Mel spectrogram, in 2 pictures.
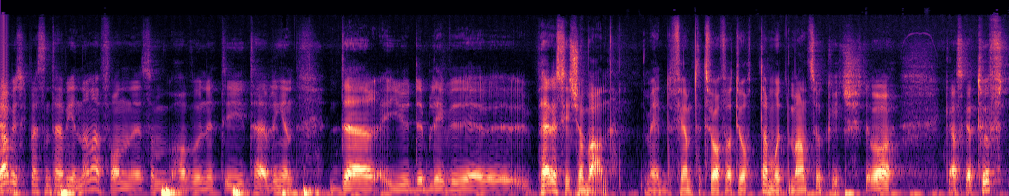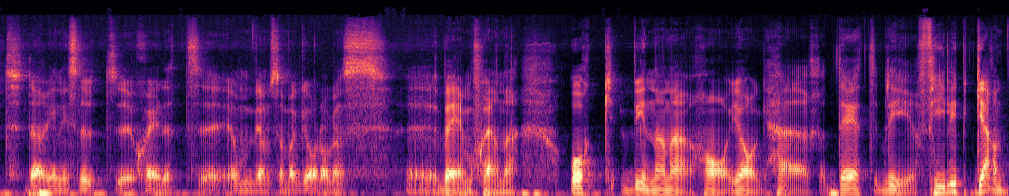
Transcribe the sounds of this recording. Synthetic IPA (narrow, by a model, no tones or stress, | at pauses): jɑːvɪskḁpʰɾɛsɛnt̪ʰeːɾavɪnːaɳafɾɔnsɔmhaɾvɵnːɪt̪ɪt̪ʰɛːvlɪŋənd̪æɾjɵd̪ɛblɪv | pʰɛlɪsɪsɔmva̰nː | meːd̪fɛmt̪ɪ̥t̪ʰvoːfœʈːɪɔt̪ːamʊt̪mansʊkːɾɪt̪ʂd̪ɛvaɾɡ̥anskat̪ʰɵft̪d̪æɾɪnːəɪslʉ̟ːt̪ɧeːd̪ət̪ɔ̰mvɛmsɔmvaɾɡoːɖɑ̰ːɡəns | veːɛ̰mɧæ̰ːɳa̰ɔkvɪnːaɳa̰haɾjɑːɡhæ̰ːɾd̪et̪blɪ̰ɾfɪlɪpːɡad̪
